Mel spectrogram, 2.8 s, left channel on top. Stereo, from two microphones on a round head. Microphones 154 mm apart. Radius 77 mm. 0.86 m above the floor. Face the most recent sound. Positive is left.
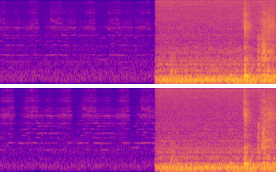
turn(degrees=-10)  # may be behind; listen again after turning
